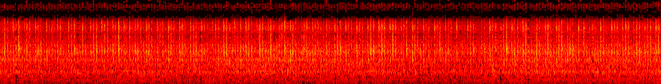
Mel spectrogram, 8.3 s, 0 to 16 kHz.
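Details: Mercedes W124 190 D four-cylinder diesel idling on a morning start: harsh, loud, uneven rapid clatter, far louder than normal Mercedes diesel knock. Suspected causes are a worn cylinder or piston, the injectors (the owner already replaced them), or injection pump timing advance; unconfirmed.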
